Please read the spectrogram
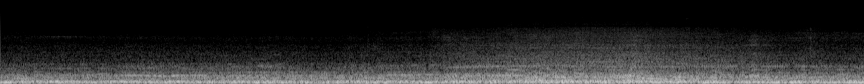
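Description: Several winged dirt-track mini sprint cars with 600cc motorcycle engines running together at low speed, a steady low rumble with a few engine notes rising and falling partway through.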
